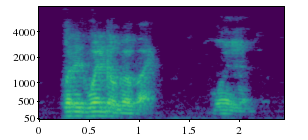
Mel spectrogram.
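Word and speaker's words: Wynn: Win. Win or Wan? Win. Win. W-E-N or W-I-N? W-Y-N-N. W-Y-N-N.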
